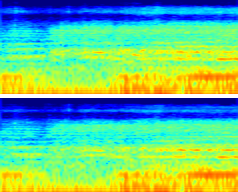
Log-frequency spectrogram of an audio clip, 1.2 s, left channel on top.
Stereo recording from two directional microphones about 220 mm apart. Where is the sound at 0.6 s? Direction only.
30° left (ahead or behind).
